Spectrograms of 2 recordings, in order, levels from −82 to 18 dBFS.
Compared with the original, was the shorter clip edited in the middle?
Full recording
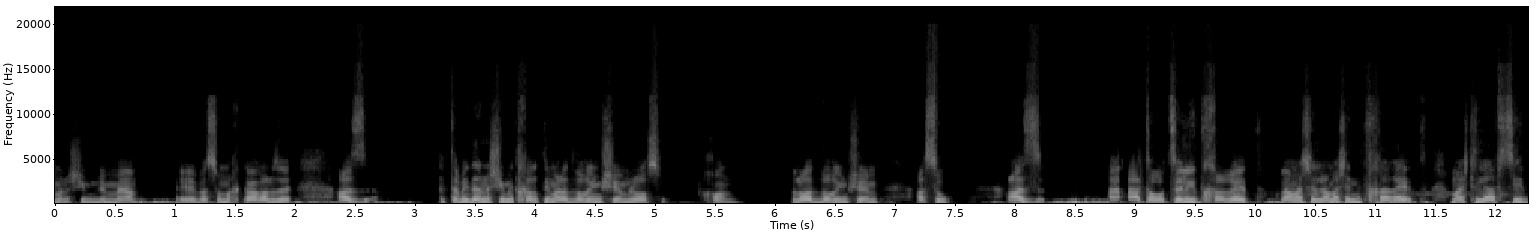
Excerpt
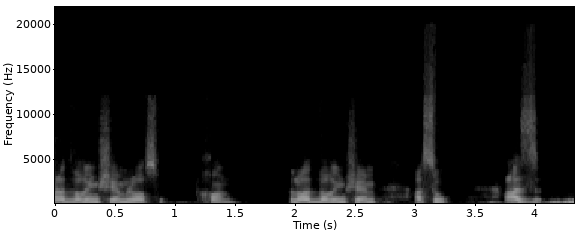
no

